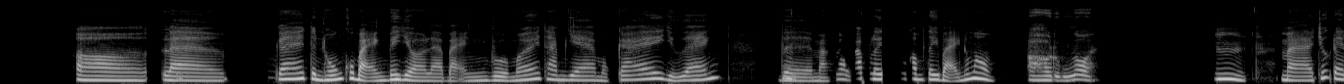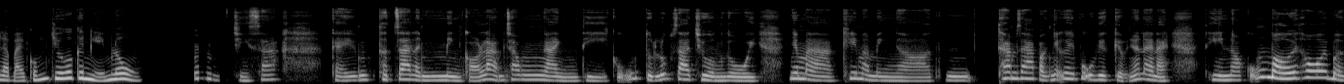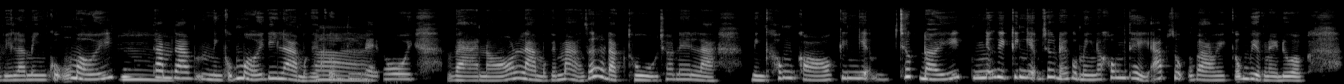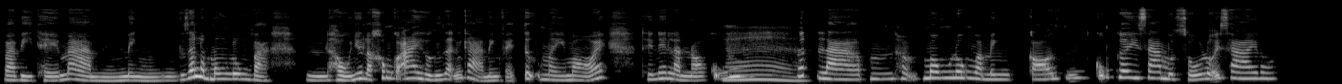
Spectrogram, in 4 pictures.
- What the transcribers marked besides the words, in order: none
- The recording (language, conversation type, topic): Vietnamese, advice, Làm thế nào để lấy lại động lực sau một thất bại lớn trong công việc?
